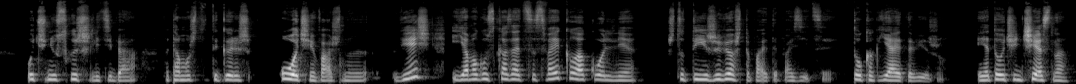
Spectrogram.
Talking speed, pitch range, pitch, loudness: 185 wpm, 190-235 Hz, 220 Hz, -22 LUFS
